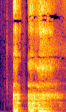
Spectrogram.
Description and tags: Throat Clearing
a man clearing his throat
